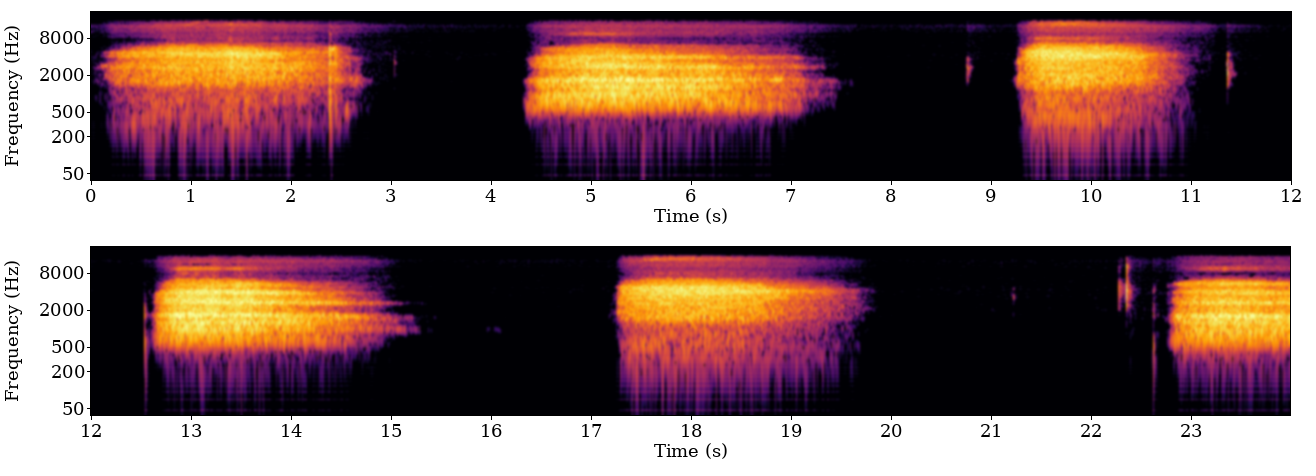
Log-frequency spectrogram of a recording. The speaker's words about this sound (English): let's end this podcast by taking three of the deepest breaths we've taken all day. Ready?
